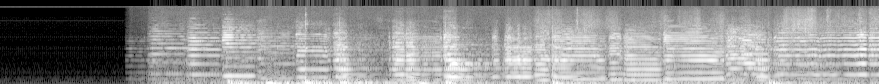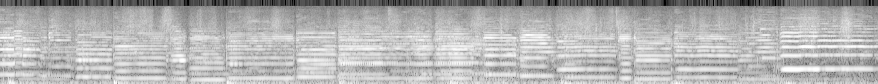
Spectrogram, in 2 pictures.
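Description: Solo folk fiddle playing a waltz tune for couple dancing. It comes in suddenly about a second and a half in, after dead silence.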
